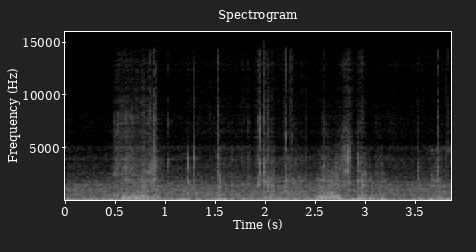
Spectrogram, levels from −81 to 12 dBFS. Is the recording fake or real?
fake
